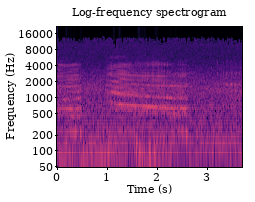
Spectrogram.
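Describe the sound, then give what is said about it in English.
Red deer stags roar during the autumn rut in the highland glens, two stags confronting each other: a short harmonic bellow, then a longer drawn-out one, carrying across open ground over a steady background of wind or outdoor noise. “It's the red deer stags starting their rut.”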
